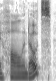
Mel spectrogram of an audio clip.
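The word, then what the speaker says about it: Hall & Oates: as Hall and Oats we don't even say it like two names we just say Hall and notes like one word anyway the song is Rich Girl by Holland oats it's about a spoiled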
